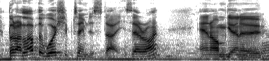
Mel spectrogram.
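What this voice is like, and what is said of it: Australian accent. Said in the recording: “Still have the Australian accent.”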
